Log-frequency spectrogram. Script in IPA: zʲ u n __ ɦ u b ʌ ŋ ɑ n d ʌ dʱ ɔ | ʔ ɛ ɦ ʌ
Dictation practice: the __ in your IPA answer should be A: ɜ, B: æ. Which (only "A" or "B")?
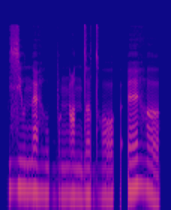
B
